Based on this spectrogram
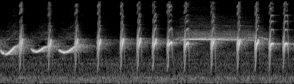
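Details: A pet western rock nuthatch gives loud, whistled upslurred notes, then speeds into a rapid series of sharp, ringing notes about five a second, with faint clicks.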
